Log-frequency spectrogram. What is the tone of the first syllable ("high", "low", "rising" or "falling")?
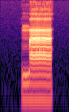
high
